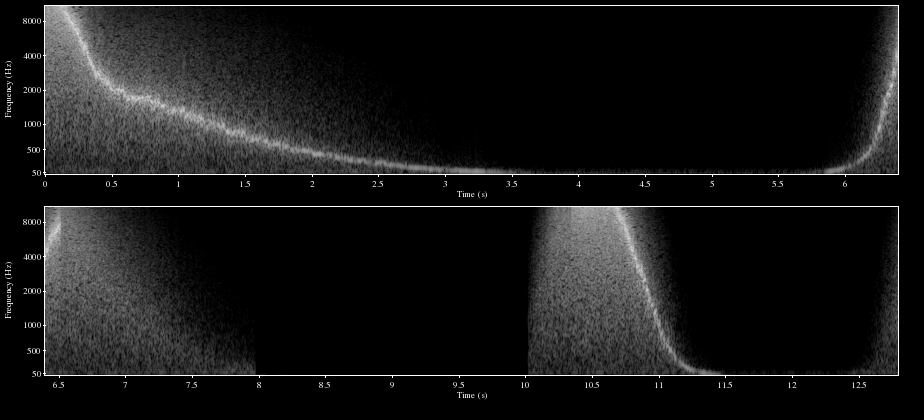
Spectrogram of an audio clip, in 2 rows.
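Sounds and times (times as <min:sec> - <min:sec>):
electronic space whoosh left to right to left: 0:00.2 - 0:08.0, 0:10.3 - 0:11.6.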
